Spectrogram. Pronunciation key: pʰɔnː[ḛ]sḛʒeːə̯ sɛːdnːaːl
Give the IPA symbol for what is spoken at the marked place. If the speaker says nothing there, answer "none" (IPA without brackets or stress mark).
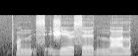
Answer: ḛ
